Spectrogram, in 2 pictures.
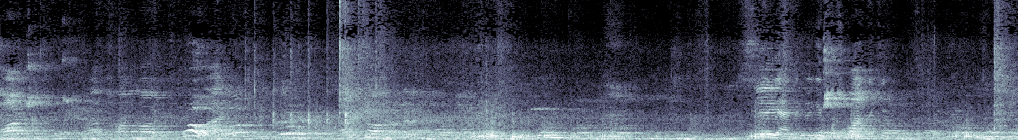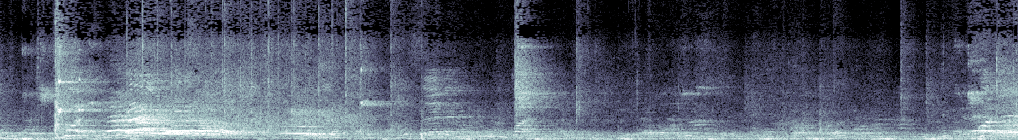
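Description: A crowd of people talk in the background.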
